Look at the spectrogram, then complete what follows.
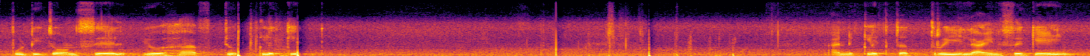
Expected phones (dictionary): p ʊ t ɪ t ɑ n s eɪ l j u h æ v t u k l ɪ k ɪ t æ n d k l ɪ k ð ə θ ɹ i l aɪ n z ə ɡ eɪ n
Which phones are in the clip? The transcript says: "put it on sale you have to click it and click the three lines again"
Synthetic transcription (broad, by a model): p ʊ t ɪ t ɑ n s eɪ l j u h æ v t u k l ɪ k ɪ t æ n d k l ɪ k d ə t ɹ i l aɪ n s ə ɡ eɪ n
